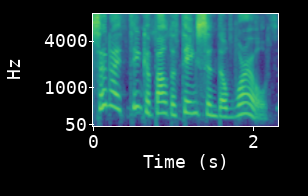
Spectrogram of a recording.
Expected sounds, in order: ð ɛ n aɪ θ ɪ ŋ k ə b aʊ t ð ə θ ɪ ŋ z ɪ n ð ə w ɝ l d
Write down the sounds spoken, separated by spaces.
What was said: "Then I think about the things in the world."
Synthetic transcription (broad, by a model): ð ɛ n aɪ θ ɪ ŋ k ə b aʊ t ð ə θ ɪ ŋ z ɪ n ð ə w ɝ l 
